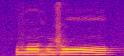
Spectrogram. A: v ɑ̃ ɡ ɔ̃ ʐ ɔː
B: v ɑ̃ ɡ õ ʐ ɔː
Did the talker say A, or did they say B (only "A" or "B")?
A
